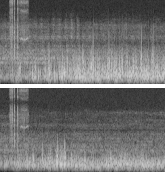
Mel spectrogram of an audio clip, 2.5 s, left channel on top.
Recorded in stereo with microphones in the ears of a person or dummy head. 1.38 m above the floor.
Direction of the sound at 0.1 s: 30° left (ahead or behind).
